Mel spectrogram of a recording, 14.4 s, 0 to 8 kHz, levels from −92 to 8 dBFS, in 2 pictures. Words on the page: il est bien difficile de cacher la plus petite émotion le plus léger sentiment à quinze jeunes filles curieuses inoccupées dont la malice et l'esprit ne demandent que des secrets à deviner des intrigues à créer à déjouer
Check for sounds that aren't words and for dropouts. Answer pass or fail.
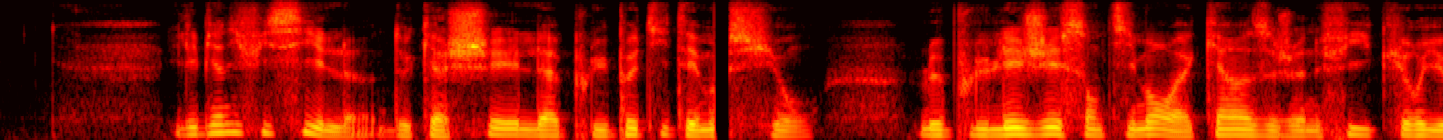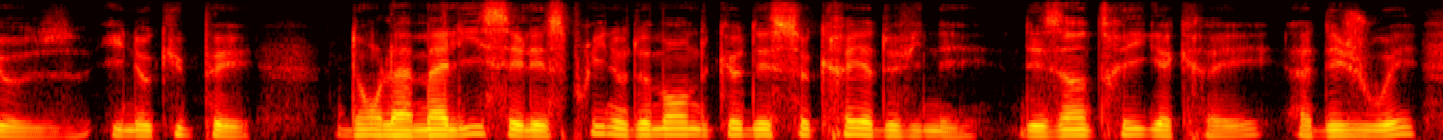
fail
